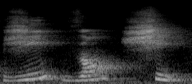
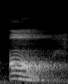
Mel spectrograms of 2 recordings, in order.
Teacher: tem um som nasal, que é o som on. On. É um som diferente do som an do português.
